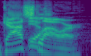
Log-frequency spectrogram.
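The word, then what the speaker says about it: Gerstlauer: Is it a Gerslauer? Gaslauer. Gaslauer. That's how you say it.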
